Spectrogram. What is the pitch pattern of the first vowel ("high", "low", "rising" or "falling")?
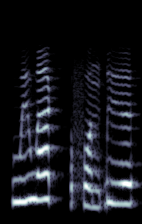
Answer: rising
